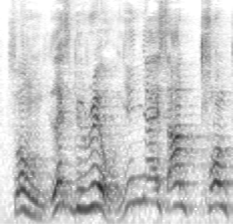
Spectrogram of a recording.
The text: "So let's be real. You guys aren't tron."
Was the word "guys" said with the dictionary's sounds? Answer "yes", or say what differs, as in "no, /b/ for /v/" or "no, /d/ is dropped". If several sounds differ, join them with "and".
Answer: no, /s/ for /z/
